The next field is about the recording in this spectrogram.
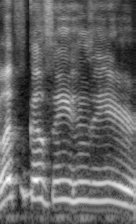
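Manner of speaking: very high-pitched, eager chirping voice. Acting out Pee-wee greeting the doorbell: Pee-wee Herman impression. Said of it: "He's like".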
